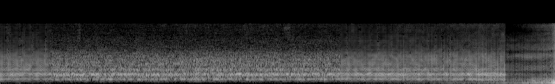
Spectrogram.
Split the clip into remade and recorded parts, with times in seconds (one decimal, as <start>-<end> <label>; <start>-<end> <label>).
0.0-0.5 remade; 0.5-3.4 recorded; 3.4-5.6 remade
